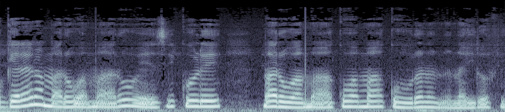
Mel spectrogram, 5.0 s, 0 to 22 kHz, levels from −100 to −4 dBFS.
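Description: Block of digital silence at 0.96 s, before "ma lowes kũrĩ marũa", and 3.05 s, before "makwa ma": 1.2 ms and 2.9 ms of samples drop abruptly to zero, likely from an unfilled output buffer (the second fits a 128-sample buffer), each heard as a click.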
